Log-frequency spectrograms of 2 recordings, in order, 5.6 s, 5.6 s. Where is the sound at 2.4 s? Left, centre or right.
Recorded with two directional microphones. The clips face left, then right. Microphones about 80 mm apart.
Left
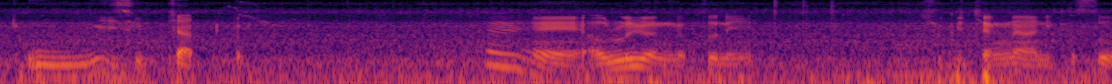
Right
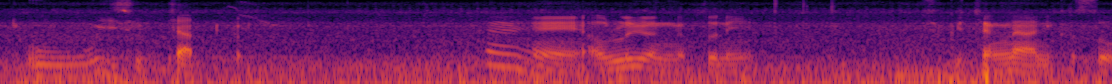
Centre.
